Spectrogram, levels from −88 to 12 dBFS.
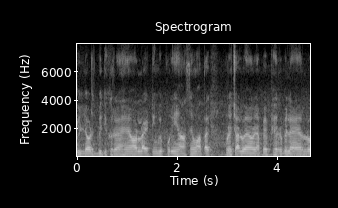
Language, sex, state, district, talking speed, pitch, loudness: Hindi, female, Odisha, Khordha, 255 wpm, 130 Hz, -17 LUFS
